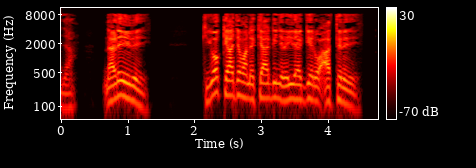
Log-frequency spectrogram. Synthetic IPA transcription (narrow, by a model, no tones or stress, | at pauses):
ɲa | naɾeːɾe | kiɣjɔkead͡ʒɔvanekeaɡiɲeɾɛiɾɛɡeɾwɔʔateɾe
